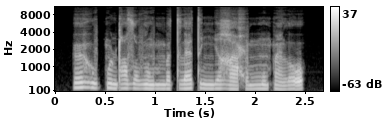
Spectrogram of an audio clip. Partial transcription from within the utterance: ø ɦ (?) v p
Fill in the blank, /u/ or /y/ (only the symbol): u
